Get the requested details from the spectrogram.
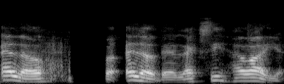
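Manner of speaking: really bad, put-on British accent. Streamer greeting a viewer during a live stream, really crappy british accent. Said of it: "a really crappy British accent".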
